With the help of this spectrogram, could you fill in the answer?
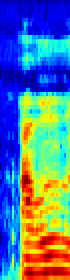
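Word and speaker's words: hour: ๆ กัน นะ คะ คำ แรก ค่ะ เอา Our ที่ แปล ว่า ชั่วโมง แล้ว ก็ Our ที่ แปล ว่า พวก เรา นะ คะ เขียน ต่าง กัน อ่าน เหมือน กัน ทำไม ต่าง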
